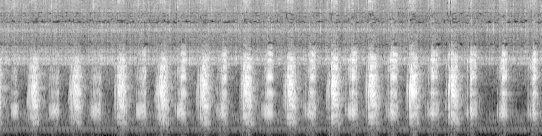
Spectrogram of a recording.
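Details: Pet frogs call in a rapid run of short, rasping croaks, about one or two pulses per second, each a broad burst at mid pitch, steady and loud throughout with a faint constant hum behind.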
